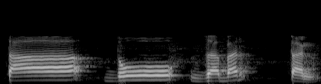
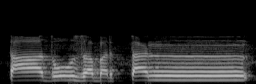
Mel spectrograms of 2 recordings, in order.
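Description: First: The final n is clear, without nasal holding. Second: The final n is nasalized and held. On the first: The speaker calls it right. "اظہار کرنا ہے. صحیح ہے, اس طرح ہم پڑھیں گے" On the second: The speaker calls it wrong. "یہ غنہ ہو گیا, غنہ نہیں کرنا"

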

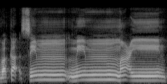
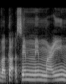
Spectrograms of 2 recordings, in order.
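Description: First: The nasal sound is held for a full beat. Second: The nasal sound is cut short. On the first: The speaker calls it right. "غنہ کی مقدار پوری کرنی ہے" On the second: The speaker calls it wrong. "وكأس من معين نہیں"

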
